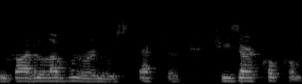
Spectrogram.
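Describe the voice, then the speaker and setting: A woman speaks at a very deep, low pitch with a dark, mellow tone. She keeps a moderate pace. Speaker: elder. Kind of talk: teaching talk.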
